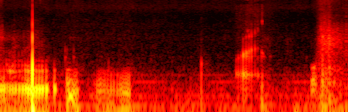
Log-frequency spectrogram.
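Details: Low gurgling rumbles and squeaks from the belly; stomach growling (borborygmi).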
